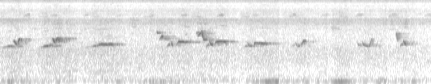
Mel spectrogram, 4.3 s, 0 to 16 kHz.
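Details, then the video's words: Lone autumn songbird in the middle of a continuous, minutes-long complex song: lively twittering of short bright notes and quick trills, varied in pitch, with soft low background rumble. "Autumn Songbird - What bird sings one complex riff for 8 minutes non-stop?"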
